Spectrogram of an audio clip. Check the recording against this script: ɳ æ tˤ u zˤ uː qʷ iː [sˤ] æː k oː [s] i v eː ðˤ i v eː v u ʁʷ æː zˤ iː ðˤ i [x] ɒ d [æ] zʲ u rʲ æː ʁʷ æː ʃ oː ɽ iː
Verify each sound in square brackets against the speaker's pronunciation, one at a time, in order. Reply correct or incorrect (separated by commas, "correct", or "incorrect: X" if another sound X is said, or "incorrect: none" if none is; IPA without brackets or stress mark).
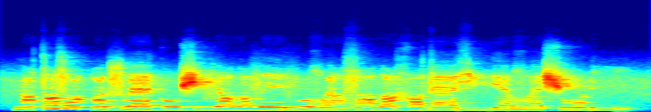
incorrect: sʷ, incorrect: ʃ, correct, incorrect: æː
